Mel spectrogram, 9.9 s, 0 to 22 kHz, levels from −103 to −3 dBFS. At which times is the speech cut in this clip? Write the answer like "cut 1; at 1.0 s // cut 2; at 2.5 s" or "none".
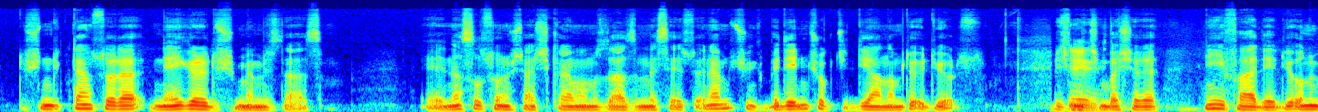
cut 1; at 7.9 s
